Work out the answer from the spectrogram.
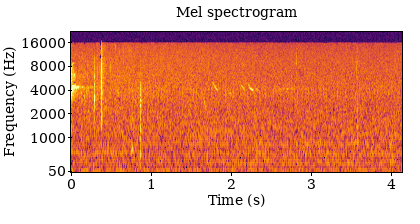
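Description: Near silence, with a few faint clicks in the first second and a few faint, short high chirps of small birds about two seconds in.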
